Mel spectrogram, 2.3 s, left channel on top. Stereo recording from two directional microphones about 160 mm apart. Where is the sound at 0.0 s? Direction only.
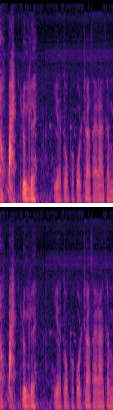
35° left (ahead or behind).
